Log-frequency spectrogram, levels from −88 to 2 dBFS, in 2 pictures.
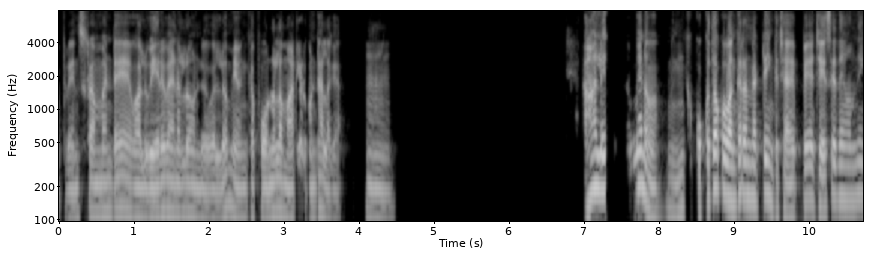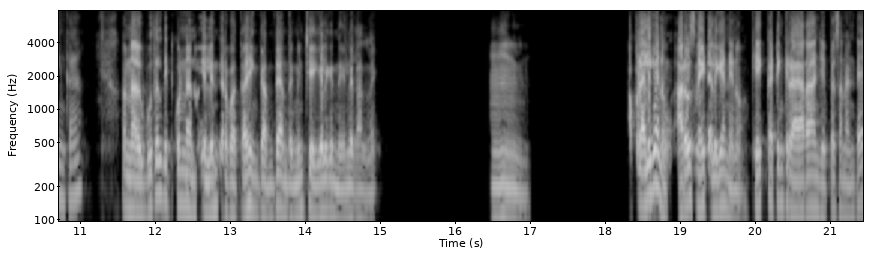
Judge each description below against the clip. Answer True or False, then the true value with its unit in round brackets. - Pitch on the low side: True (115 Hz)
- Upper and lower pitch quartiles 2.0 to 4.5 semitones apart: False (5.1 semitones)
